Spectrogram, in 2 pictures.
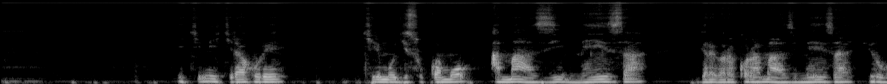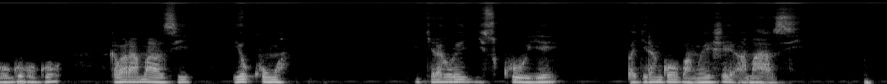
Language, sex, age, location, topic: Kinyarwanda, male, 36-49, Kigali, health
